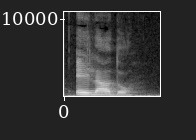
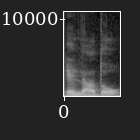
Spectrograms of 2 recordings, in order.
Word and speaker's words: helado: Dondurma İspanyolca'da helado. Helado diye yazılıyor gördüğünüz gibi. Lütfen telaffuz çalışmasını yapın.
